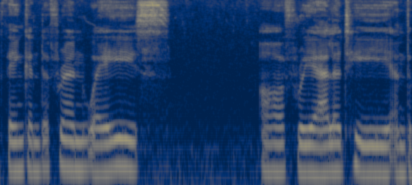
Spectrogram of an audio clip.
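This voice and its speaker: Against audible room echo, a woman speaks with a non-native accent. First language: not English. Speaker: energy healer and spiritual vlogger. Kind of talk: personal video diary monologue. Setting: outdoors. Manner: halting, many fillers.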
